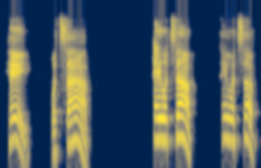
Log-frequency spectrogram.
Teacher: you don't raise the tone it's it's a up and then down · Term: regular tone going down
